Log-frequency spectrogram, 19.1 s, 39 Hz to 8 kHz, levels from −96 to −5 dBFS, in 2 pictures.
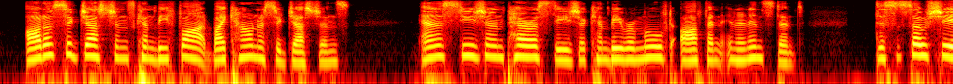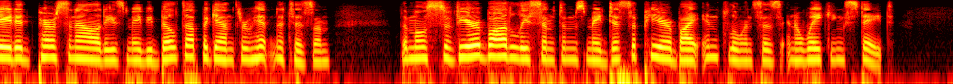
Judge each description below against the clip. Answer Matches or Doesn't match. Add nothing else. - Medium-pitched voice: Doesn't match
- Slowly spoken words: Matches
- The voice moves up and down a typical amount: Matches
